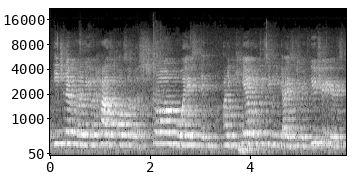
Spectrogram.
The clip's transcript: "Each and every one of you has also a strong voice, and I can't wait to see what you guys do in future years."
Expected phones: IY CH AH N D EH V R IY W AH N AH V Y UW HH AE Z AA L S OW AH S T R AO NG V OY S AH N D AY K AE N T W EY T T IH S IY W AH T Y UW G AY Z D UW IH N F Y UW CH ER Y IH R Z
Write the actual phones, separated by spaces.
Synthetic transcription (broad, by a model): IY CH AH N EH V R IY W AH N AH V Y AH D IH AA L S OW AH S T R AO NG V OY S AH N AY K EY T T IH S IY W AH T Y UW G AY Z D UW IH N F Y UW CH ER Y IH R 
